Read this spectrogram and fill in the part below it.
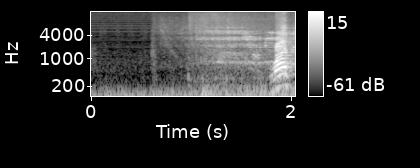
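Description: Laser weapons fire in short bursts.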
